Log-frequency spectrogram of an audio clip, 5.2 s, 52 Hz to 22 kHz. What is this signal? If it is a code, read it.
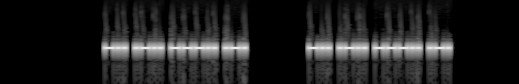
Morse code, heard as a keyed tone, about 40 wpm, 700 Hz. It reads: DL8R DL8R
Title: DXCC-100 Call Signs - 4 Characters - Repeated 2x - 40wpm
